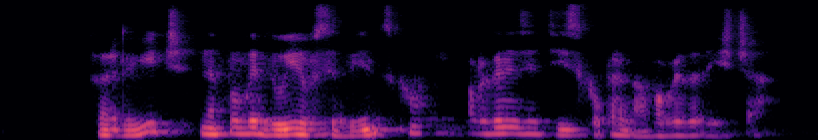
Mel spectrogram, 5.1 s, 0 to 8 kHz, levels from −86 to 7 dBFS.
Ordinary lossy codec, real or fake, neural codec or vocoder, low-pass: MP3, 48 kbps; fake; codec, 24 kHz, 1.2 kbps, DualCodec; 7.2 kHz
